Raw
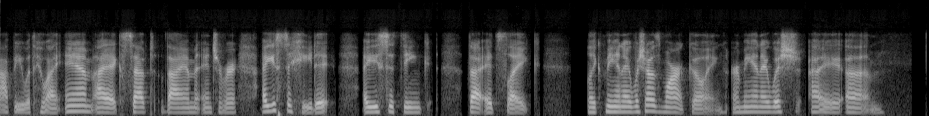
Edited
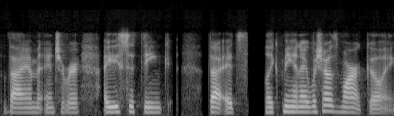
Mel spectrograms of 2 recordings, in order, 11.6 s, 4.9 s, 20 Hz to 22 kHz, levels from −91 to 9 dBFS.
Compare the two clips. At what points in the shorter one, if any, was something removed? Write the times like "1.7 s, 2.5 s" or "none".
1.3 s, 3.1 s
